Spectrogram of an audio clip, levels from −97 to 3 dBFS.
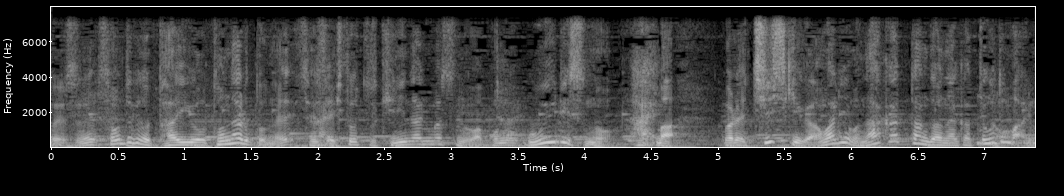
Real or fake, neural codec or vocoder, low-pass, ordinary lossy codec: real; none; 7.2 kHz; none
